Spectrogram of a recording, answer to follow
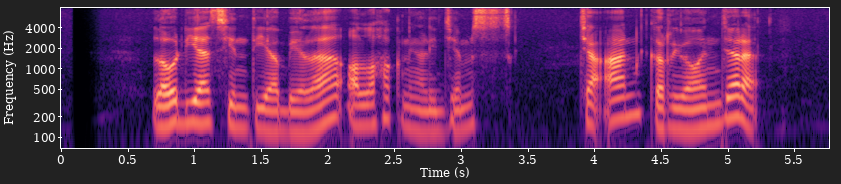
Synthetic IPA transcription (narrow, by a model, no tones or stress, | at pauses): laudiasint̪iabelaɔlɔhɔk̚niŋalid͡ʒɛms | t͡ʃa̰ʔankəriwawaɲt͡ʃaɾa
